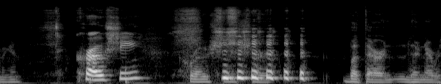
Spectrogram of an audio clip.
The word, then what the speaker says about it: Croce: Look for a Jim, how do you pronounce his name again? Crochet.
